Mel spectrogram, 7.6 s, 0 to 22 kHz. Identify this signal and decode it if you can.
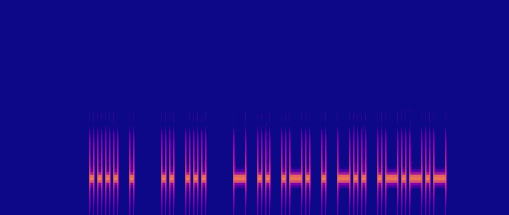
Morse code, heard as a keyed tone, about 20 wpm, 700 Hz. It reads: HE IS TIRED.
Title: Additional Easy Phrases 20wpm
